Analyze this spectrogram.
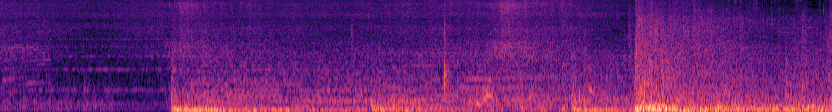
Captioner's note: sizzling sound, door creaks open; sizzling; explosion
